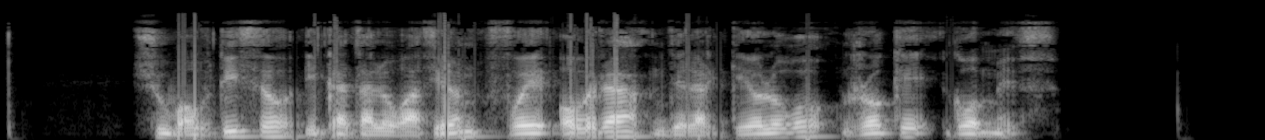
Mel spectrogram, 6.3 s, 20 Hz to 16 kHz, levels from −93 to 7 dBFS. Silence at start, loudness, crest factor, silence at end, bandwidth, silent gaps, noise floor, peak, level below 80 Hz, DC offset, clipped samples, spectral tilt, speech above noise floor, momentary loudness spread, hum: 0.7 s; -17 LUFS; 16 dB; 1.1 s; 10.5 kHz; none; -66 dBFS; 0 dBFS; -48 dBFS; under 0.1%; under 0.1%; -6.5 dB/octave; 50 dB; 9 LU; none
